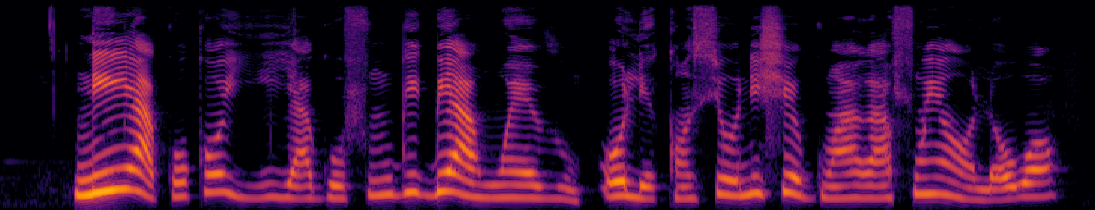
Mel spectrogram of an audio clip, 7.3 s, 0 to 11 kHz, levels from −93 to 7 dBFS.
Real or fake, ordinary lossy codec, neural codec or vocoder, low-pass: real; none; none; 9.9 kHz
